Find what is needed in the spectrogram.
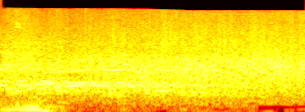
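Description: Studio audience applauding steadily after a correct answer.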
